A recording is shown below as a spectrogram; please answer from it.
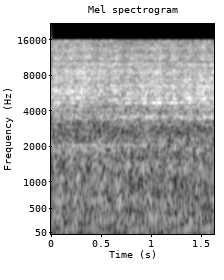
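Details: HVAC outdoor condenser after defrost board replacement and reconnecting the forgotten compressor common wire at the contactor: steady, even fan rush over low compressor hum, no clicks; running normally, though a refrigerant leak was later found.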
